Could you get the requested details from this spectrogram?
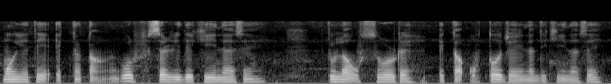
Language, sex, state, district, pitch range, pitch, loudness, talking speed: Nagamese, male, Nagaland, Dimapur, 105-115 Hz, 110 Hz, -19 LUFS, 155 wpm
